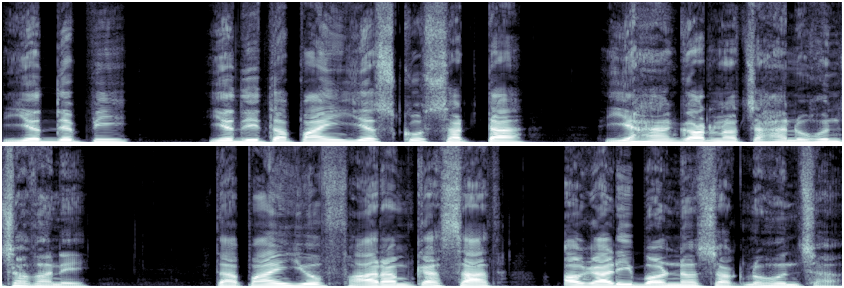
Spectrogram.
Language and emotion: Nepali, neutral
